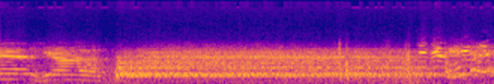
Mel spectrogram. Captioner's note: gong sounds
